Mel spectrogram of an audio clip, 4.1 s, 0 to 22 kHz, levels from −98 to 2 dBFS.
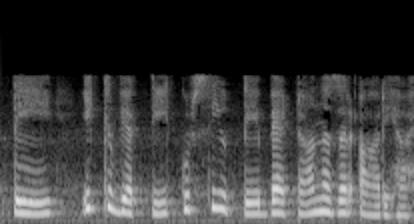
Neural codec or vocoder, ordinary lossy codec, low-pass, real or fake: none; MP3, 32 kbps; 5.4 kHz; real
